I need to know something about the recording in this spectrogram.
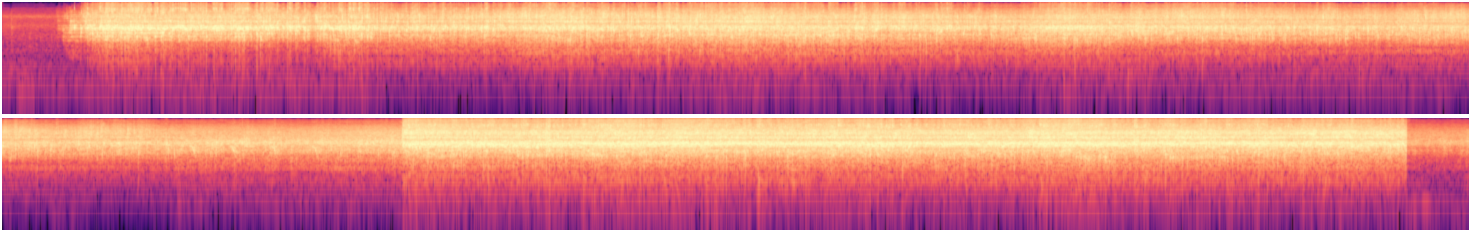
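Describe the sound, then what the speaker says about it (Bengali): Pointed gourd (potol) pieces rubbed with salt and turmeric frying in hot oil, a loud steady hiss and crackle that carries on throughout and turns slightly brighter partway through. "এবার তেলটা গরম হয়ে গেছে পটলগুলো ভেজে নিই"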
